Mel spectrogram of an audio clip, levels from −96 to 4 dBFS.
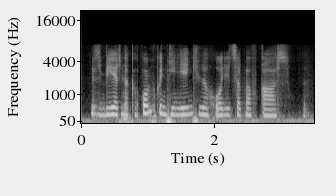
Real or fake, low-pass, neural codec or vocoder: fake; 7.2 kHz; codec, 16 kHz, 1 kbps, FunCodec, trained on Chinese and English, 50 frames a second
